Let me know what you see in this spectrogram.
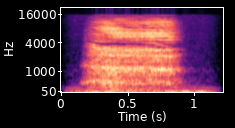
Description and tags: breaths solo5
Clean sample of a person breathing in rapidly, lot of air, 'shock-reaction.Recorded with behringer B1
shocked, noise, shock, air, suspense, wind, tension, breath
